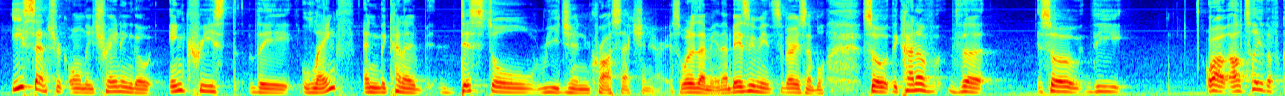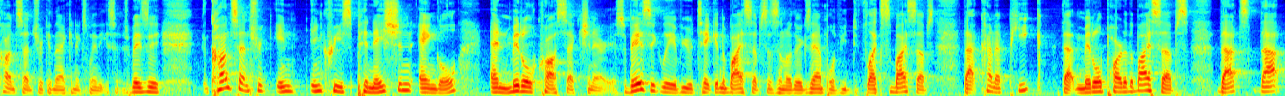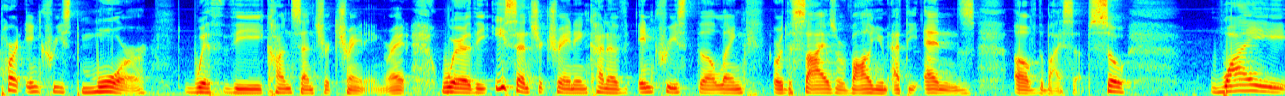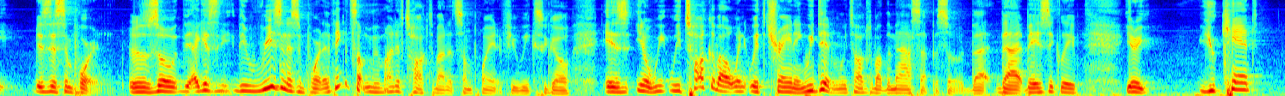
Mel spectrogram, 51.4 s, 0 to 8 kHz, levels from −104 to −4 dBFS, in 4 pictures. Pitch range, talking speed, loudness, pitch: 115-160 Hz, 200 wpm, -21 LUFS, 135 Hz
